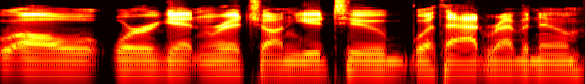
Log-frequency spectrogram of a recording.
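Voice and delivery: ordinary talk

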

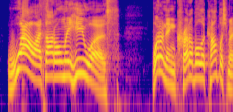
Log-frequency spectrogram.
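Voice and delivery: dry, heavy sarcasm, mock impressed. Speaker acting out what they would say to someone claiming to be saved, retold sarcastic remark. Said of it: "That is sarcasm".

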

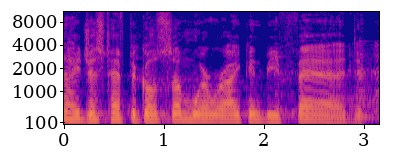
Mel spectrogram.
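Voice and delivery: mock-sanctimonious tone. Mocking someone who complains to Sharon about being fed, in a mock-pious tone. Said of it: "They always say it in such a pious tone".

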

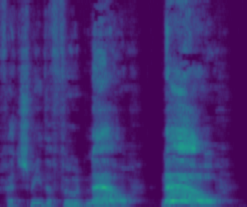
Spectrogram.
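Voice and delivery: very high, very loud, shrill, drawn-out scream. Voicing Glarv demanding food from the guards: Glarv screaming. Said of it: "He starts screaming at them".

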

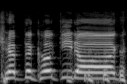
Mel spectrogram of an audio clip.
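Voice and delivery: very high voice calling out across a distance. Pretending to call a dog in the park to come: calling a dog in the park. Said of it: "like he's in the park and I want him to come".

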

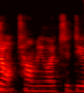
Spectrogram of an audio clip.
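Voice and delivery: ordinary talk, nothing marked

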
